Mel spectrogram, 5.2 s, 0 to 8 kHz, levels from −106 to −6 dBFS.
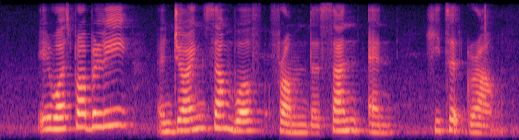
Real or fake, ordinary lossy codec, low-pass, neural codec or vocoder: real; none; 7.2 kHz; none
